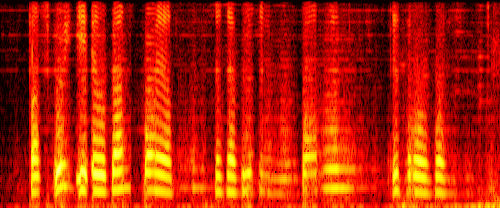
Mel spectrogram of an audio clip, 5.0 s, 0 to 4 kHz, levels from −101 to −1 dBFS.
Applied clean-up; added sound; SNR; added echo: neural separator model SepFormer WHAMR!.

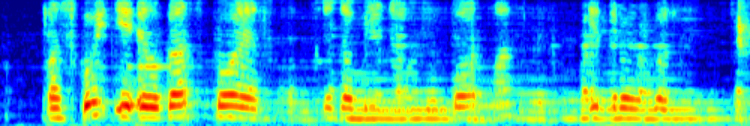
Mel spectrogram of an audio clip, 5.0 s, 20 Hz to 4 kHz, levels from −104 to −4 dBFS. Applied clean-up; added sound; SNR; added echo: neural mask model DeepFilterNet 3.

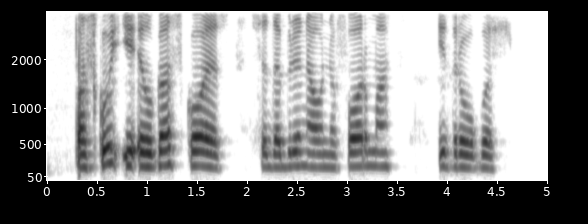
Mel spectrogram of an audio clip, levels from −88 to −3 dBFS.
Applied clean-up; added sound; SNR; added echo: none; none; none; none.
